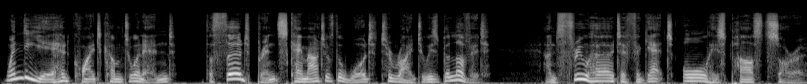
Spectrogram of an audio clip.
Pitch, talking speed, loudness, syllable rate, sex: 135 Hz, 230 wpm, -19 LUFS, 5.3 syllables/s, male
